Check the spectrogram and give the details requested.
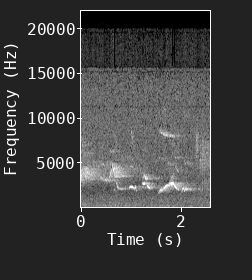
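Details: Common blackbird song on the Camino de Santiago, Zamudio, 28 March 2019: a flowing phrase of several liquid, swooping whistles, opening beside a fainter higher hissing band.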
